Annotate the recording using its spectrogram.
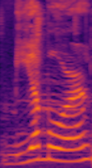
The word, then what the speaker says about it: Mia Moore: Mia Moore, like mi amor, you know, but it's put together.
